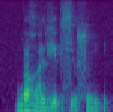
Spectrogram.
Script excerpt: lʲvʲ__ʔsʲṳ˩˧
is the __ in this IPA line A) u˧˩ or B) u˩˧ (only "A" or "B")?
A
